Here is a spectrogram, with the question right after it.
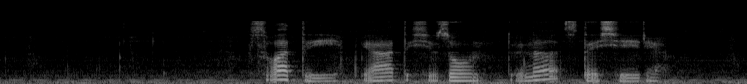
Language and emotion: Russian, sad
